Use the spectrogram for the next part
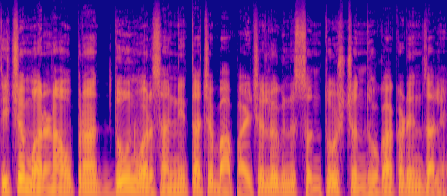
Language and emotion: Goan Konkani, neutral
